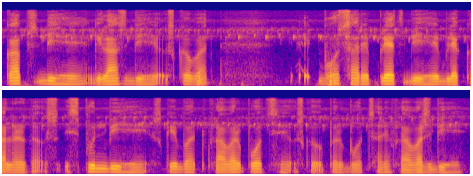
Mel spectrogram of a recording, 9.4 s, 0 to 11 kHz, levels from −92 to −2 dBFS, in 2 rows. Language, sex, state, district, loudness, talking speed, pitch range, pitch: Hindi, male, Arunachal Pradesh, Papum Pare, -23 LUFS, 205 wpm, 100-110 Hz, 105 Hz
